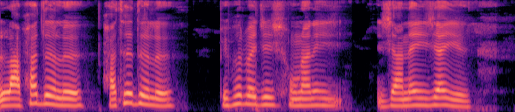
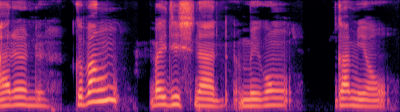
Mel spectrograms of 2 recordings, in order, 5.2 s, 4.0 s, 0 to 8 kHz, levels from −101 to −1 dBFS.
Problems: background sounds at intervals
